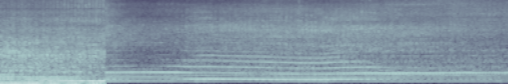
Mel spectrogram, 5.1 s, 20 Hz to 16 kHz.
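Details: 2013 Walker T23 commercial mower, 23 hp Kohler, revived after years in a paddock with a new hydraulic line, mowing: loud start, then a smooth, even drone with a steady tone under load, no knocks or misses; normal.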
